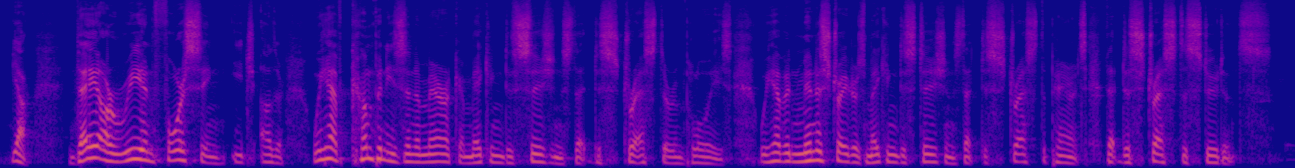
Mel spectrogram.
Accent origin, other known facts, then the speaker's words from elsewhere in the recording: United States; I'm American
